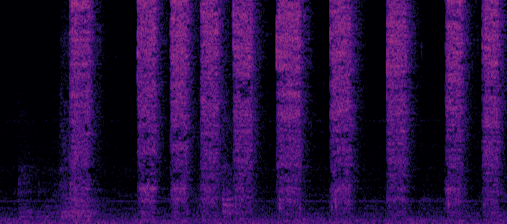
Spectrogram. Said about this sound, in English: spray with the Pam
